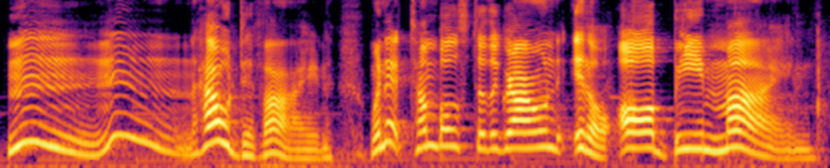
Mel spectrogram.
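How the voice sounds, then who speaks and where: A man voicing a greedy, dreamy little female mouse from a storybook, squeaky and savouring. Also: wildly swooping pitch, slow pace, sharp tone, faint music behind, full character voice. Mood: delighted, greedy.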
